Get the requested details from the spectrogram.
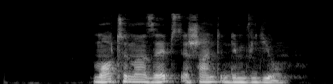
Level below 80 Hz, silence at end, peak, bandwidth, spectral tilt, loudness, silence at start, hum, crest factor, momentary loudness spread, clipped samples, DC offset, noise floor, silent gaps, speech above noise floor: -38 dBFS; 0.5 s; -2 dBFS; 11.5 kHz; -6.5 dB/octave; -20 LUFS; 0.95 s; none; 20 dB; 9 LU; under 0.1%; under 0.1%; -70 dBFS; none; 52 dB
